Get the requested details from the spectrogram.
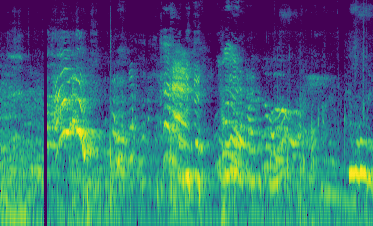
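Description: Young children shout and laugh nearby.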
